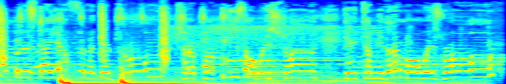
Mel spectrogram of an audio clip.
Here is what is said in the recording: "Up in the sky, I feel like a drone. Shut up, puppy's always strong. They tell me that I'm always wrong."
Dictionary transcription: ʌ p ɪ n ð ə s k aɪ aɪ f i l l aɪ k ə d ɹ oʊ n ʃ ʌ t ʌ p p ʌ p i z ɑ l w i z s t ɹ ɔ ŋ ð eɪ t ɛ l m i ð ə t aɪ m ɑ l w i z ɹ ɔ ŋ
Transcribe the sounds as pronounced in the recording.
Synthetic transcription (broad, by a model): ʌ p ɪ n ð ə s k aɪ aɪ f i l l aɪ k ə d ɹ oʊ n s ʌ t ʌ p p ʌ p i z ɑ l w i z s t ɹ ɔ ŋ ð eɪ t ɛ l m i ð ə t aɪ m ɑ l w i z ɹ ɔ ŋ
